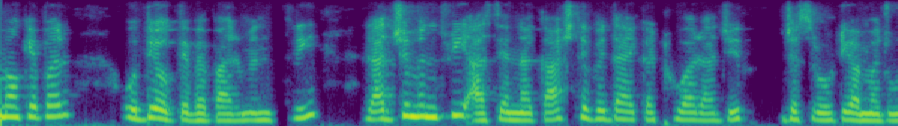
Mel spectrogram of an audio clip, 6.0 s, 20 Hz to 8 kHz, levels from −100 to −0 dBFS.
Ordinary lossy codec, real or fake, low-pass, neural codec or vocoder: Opus, 16 kbps; real; 7.2 kHz; none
